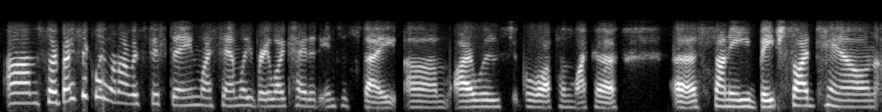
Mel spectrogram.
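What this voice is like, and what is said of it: Australian accent. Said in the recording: “Obviously, you're from Australia. Love the Australian accent”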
